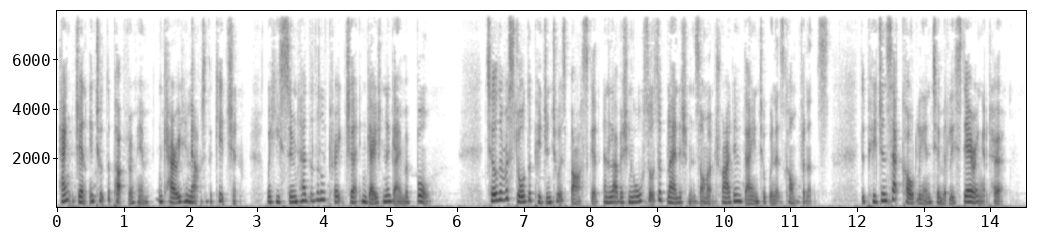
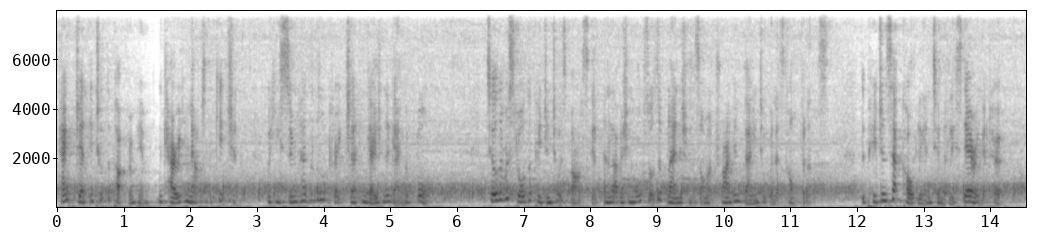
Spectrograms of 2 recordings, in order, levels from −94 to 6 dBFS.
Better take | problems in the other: first | background sound (Boiling); 6 dB below the speech // room echo; dies away in 1.5 s

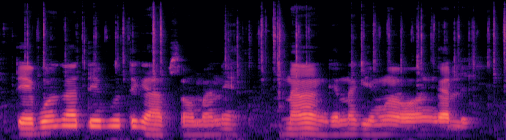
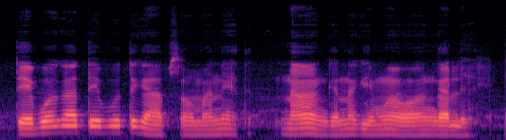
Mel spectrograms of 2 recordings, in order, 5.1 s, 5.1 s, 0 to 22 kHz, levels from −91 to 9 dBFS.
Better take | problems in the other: second | noise reduction (classical method log-MMSE)

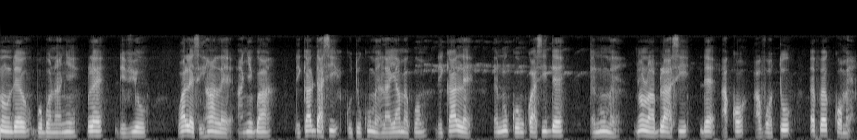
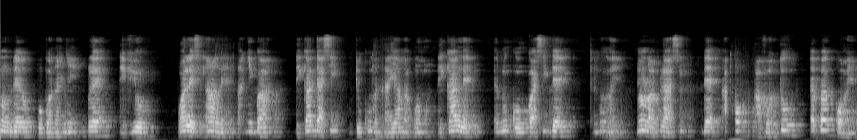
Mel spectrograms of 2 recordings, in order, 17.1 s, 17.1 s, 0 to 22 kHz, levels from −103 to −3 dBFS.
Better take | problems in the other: first | noise reduction (neural mask model DeepFilterNet 3)

